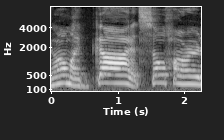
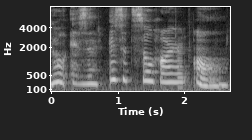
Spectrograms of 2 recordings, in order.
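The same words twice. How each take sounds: First: Slow, drawn-out mock whine; whining. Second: Slow mock-sympathetic tease, higher on "so hard"; sarcastic. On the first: A client complaining their task is hard, slow mock whine. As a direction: stretch it out like a sulky complaint. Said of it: "Stop whining". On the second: The universe mocking a client who calls the task hard, sarcastic. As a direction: pretend to pity them, dripping sarcasm. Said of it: "with this kinda sarcastic".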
